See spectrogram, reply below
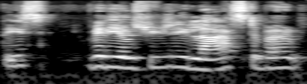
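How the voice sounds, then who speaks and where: An older woman from England with a softened Liverpool accent, hosting a knitting podcast from home and chatting casually with the viewer. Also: on the high side, little pitch movement, moderate pace, slight background noise. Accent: Canadian-influenced English, originally from Liverpool. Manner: chatty, rambling, self-deprecating. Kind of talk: casual chat to camera. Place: home, seated indoors.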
